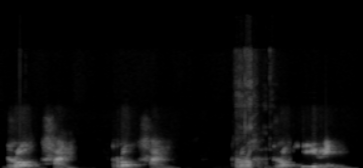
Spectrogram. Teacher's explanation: El sonido es solo fricativo, ahí la pequeña fricción.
